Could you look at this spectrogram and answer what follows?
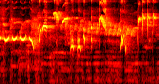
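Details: Kept orange-headed thrush in Sidoarjo, East Java, opening with a wavering whistled note, then a jumble of rising and falling slurs and high squeaky notes delivered quickly and continuously, with a quiet hum underneath.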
